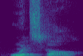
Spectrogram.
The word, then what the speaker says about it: Witskey: Witskey, my name's it's Witskey. Witskey, exactly the way it's spelled, sir.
